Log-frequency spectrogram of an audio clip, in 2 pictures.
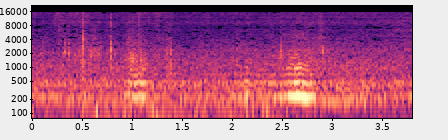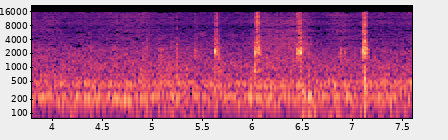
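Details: Honey bees at a bee farm in Pakistan, a steady low hum of many bees with a few louder buzzes passing close and brief clicks and knocks in the background.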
